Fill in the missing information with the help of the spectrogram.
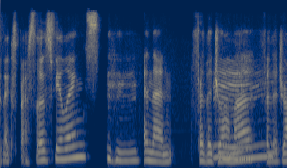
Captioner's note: mhmm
